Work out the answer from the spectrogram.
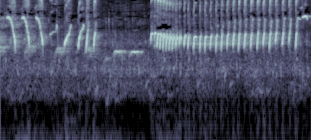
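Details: White-rumped shama masteran bursts: a few falling whistled slurs and a short steady tone, then a fast, regular trill of repeated high notes running to the end.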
